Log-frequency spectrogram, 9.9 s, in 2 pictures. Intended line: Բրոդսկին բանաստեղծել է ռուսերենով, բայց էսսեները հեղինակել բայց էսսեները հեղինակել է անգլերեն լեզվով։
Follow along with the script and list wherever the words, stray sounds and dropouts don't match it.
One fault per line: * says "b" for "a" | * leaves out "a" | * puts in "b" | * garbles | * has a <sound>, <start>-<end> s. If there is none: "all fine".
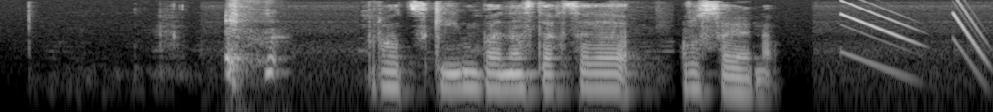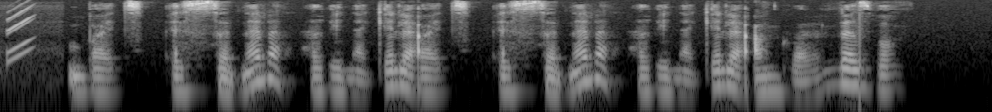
* has a cough, 1.1-1.5 s
* has a chirp, 4.2-5.2 s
